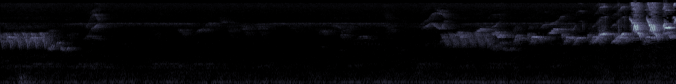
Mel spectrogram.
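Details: Double-collared seedeater (coleiro) singing in a bird singing tournament; a brief burst of high chirps opens, then from about five seconds a louder, rising run of buzzy, twittering notes, over a steady low hum.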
